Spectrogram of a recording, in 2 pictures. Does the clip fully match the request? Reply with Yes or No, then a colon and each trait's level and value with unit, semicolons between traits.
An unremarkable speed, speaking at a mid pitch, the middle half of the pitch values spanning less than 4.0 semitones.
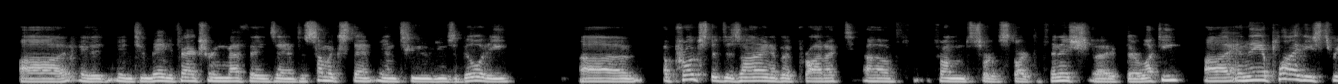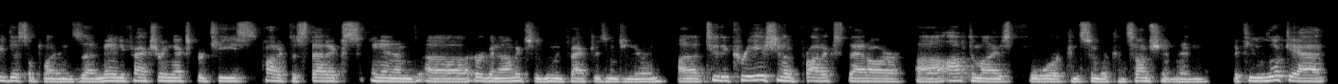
Yes: average, 145 wpm; medium, 145 Hz; average, 3.2 semitones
